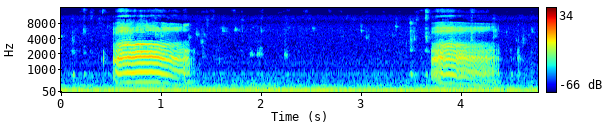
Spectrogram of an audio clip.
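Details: Ciel, a seven-year-old female black cat kept as a pet in Japan, meowing indoors: two clear, harmonic-rich meows, the first longer and gently arched in pitch, the second shorter about three seconds later, over a steady low background hum.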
